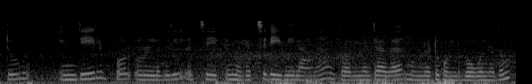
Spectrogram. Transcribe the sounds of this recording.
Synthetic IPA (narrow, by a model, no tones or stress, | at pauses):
tːuʋum | ind̪jɐjilipːo̞ːɭuɭːɐðilʋet͡ɕːejʈːumːiɣɐt͡ɕːɐɾiːðijilaːɳɨɡɐʋɐrɳɐmendɐðɨmunːoːʈːɨko̞ɳɖupo̞ːɣunːɐðum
